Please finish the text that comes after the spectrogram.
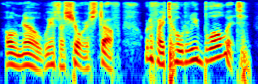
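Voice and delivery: rising, worried character voice; hammed-up sudden nerves; mock panic. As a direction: let the worry climb high by the end. Character panics about showing their stuff.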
